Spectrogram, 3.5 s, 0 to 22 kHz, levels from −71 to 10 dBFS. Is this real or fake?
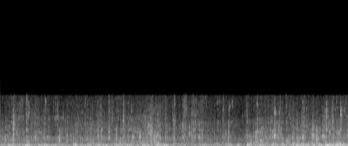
real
